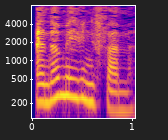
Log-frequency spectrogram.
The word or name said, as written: un homme et une femme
